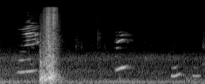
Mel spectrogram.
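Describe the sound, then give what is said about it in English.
A short, high squeak leads into a sharp, loud ripping crack as a board is ripped off, a foley effect, followed by a few faint chirpy creaks trailing off. “It makes a little bit of a squeaky noise as you just rip the board off.”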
